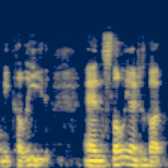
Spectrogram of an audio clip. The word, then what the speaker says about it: Khalid: or anything like that, just they called me Khalid. And slowly I just got used to it, and I just prefer that pronunciation now.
